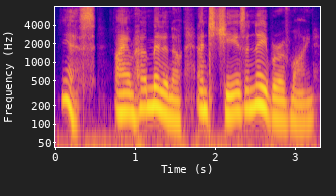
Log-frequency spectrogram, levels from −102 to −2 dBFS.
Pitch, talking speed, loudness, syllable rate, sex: 155 Hz, 215 wpm, -16 LUFS, 5.5 syllables/s, male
